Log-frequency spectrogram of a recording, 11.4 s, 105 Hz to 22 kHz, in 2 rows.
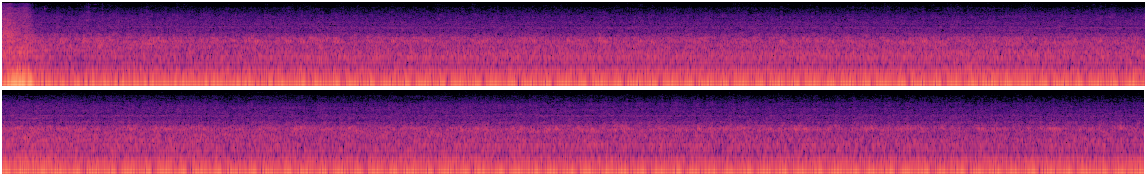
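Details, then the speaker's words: GMC/Chevy OBS 6.5L diesel, 171,944 miles with much idle time, too-short belt fitted: steady idle with loose rhythmic clacking about two beats a second from the crankshaft pulley slapping around, leaving a shiny wear mark; bullet crank pulley and fluid damper planned. "that's this pulley slapping around and i'll throw another video in there and you guys could hear that clanking sound"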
